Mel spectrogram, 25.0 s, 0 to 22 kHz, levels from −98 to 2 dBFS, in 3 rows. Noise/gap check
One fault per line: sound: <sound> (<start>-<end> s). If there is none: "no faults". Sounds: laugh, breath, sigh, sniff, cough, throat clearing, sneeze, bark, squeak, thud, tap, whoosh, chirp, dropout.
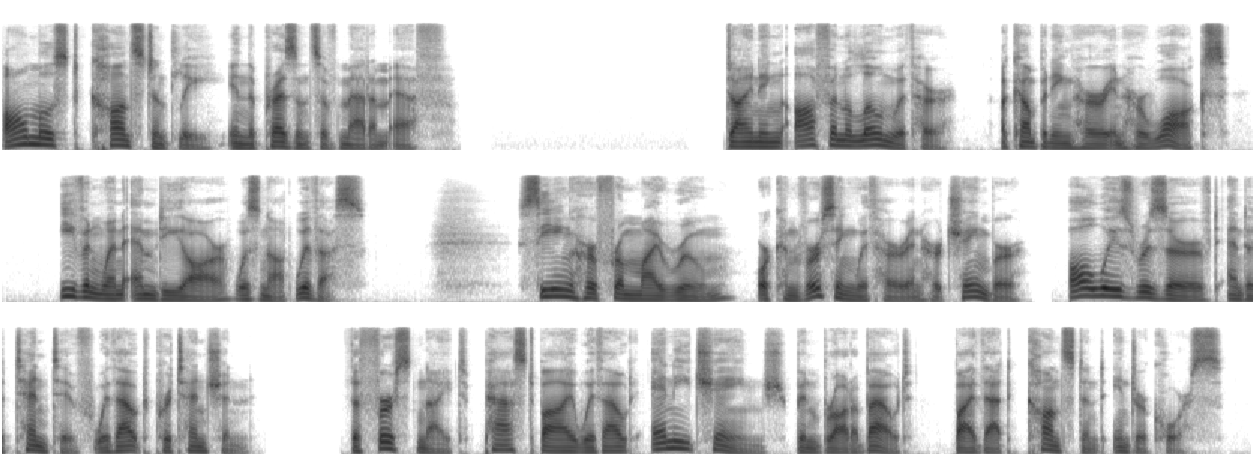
no faults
